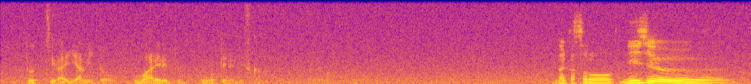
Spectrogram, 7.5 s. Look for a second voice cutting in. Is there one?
No

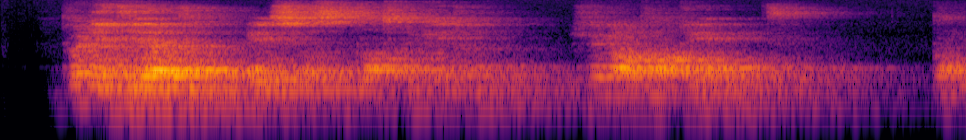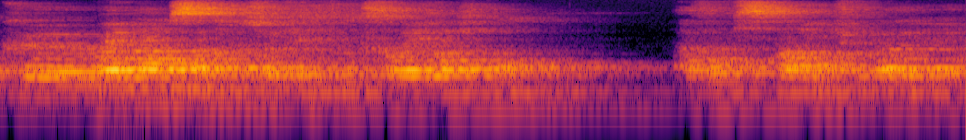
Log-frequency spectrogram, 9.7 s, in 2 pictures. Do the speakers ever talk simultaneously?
No

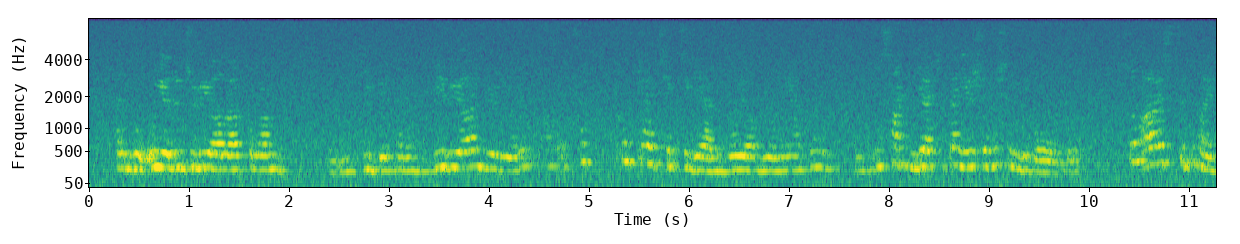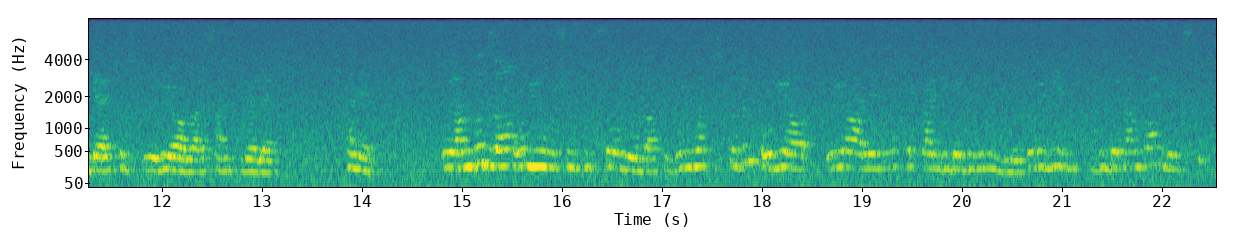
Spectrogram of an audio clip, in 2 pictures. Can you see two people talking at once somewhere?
No

